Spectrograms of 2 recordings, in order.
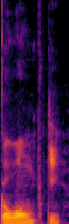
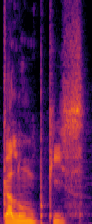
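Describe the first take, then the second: First: It is said with native Polish sounds, no added s. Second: It is said with anglicized sounds and an added s.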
